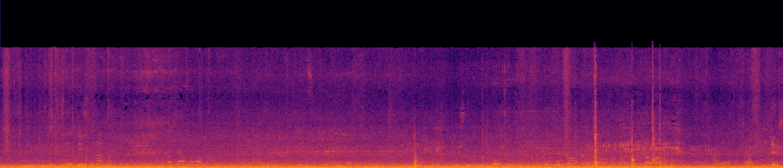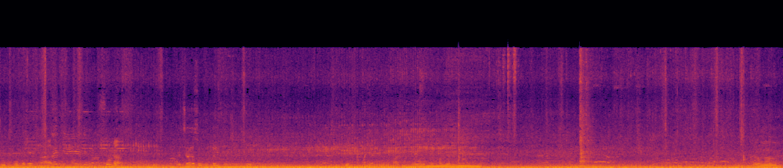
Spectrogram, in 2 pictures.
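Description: Steady roadside traffic noise, with motor vehicles running by and people talking in the background.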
